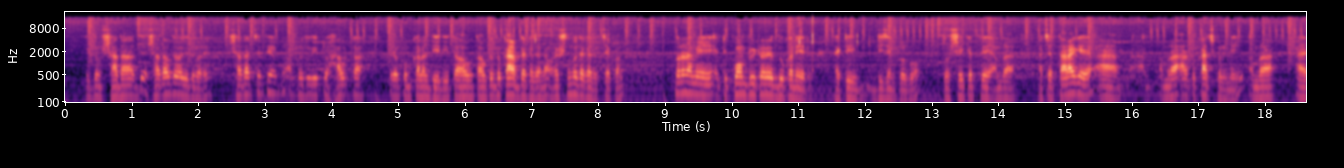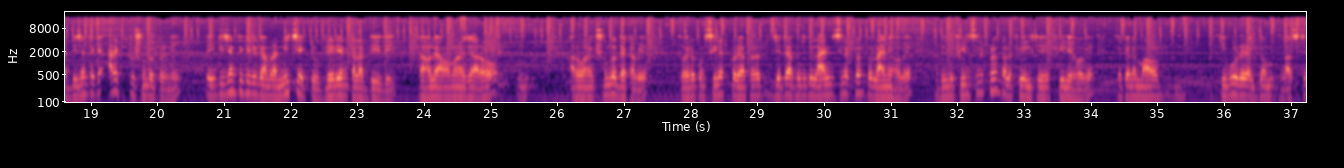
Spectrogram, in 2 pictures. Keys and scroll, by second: 34.2 <.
